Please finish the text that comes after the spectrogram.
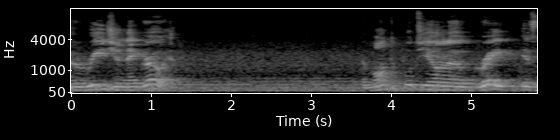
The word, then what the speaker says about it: Montepulciano: hope you enjoy it our next one is pronounced montepulciano montepulciano is a medieval town in italy it's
